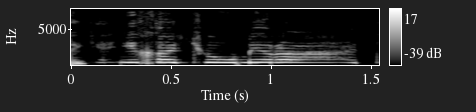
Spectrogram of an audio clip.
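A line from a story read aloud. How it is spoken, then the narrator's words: Frightened girl screaming. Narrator (Russian): закричала испуганная девушка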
